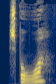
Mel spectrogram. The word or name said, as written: spore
